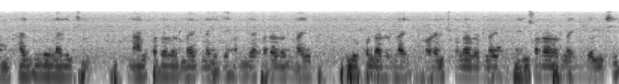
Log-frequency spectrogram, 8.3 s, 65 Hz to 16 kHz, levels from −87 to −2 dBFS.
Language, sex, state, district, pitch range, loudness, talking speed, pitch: Odia, male, Odisha, Sambalpur, 100-110 Hz, -21 LUFS, 160 wpm, 105 Hz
